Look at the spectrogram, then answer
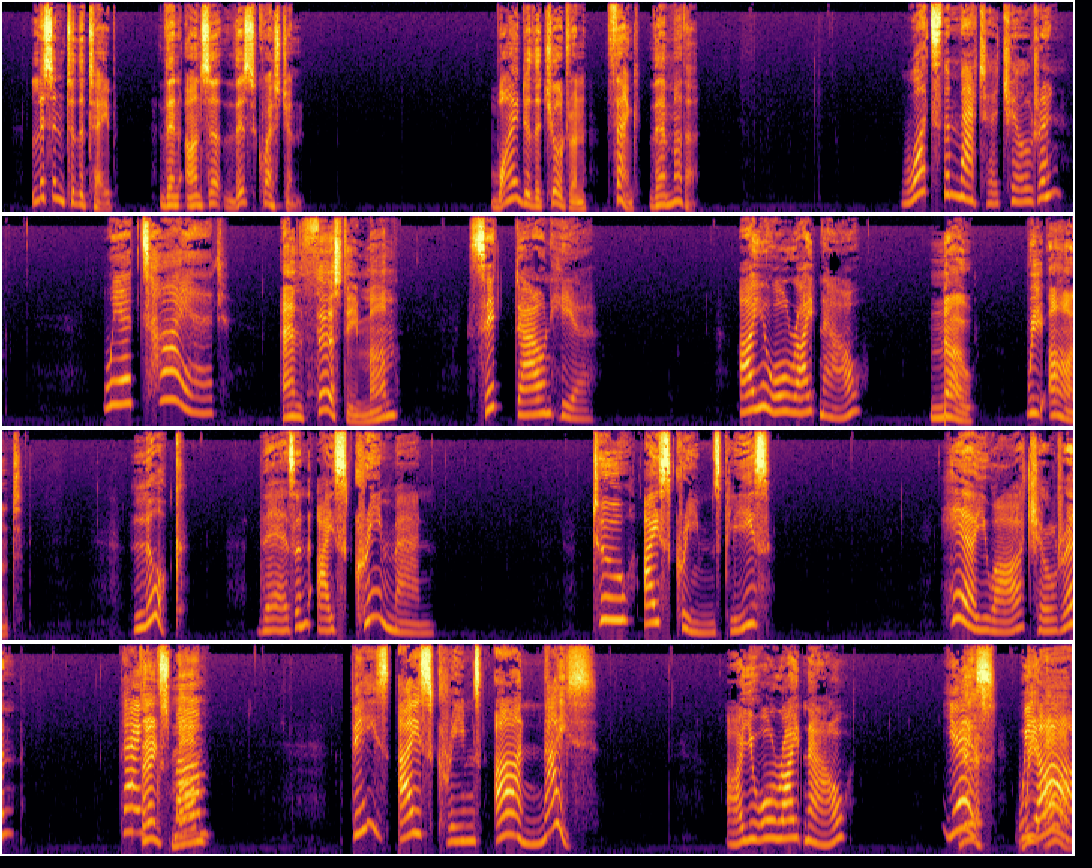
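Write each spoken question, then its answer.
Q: Why do the children thank their mother?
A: Because she buys them ice creams.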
